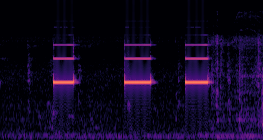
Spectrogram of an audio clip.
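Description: A multimeter gives short, steady high beeps three times.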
